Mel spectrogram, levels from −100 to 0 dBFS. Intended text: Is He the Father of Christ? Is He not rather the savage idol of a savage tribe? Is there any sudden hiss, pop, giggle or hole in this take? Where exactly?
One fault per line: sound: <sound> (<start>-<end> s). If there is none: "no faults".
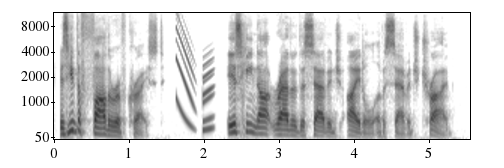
sound: chirp (1.6-2.2 s)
